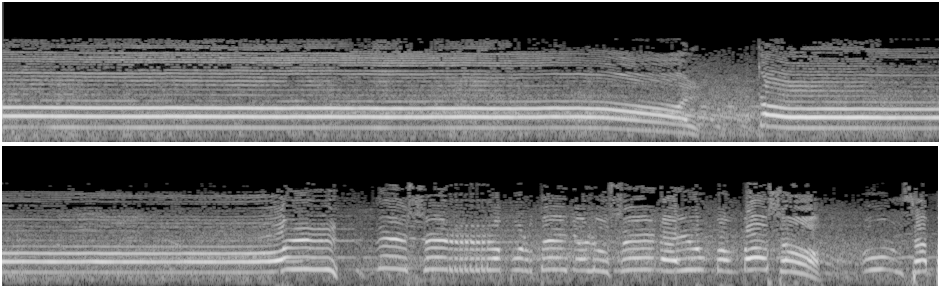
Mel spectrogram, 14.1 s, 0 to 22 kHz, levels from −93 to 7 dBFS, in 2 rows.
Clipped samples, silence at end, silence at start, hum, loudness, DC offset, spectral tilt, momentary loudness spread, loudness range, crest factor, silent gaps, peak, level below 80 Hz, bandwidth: under 0.1%; 0 s; 0 s; none; -11 LUFS; under 0.1%; -3.5 dB/octave; 7 LU; 4 LU; 10 dB; none; -2 dBFS; -48 dBFS; 8.6 kHz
